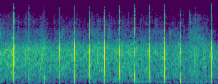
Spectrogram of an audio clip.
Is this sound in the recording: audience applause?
yes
